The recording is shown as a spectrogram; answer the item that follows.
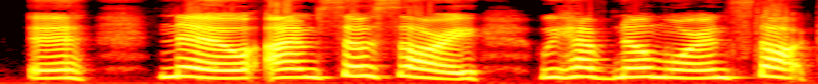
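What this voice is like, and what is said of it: Attempted Belgian accent, sounds half British. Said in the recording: “these comical Belgian accents ... That's not a Belgian accent. ... That was like half British.”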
